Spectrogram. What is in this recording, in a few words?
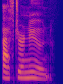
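"afternoon", English; oxford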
